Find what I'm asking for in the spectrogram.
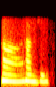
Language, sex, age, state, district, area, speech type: Punjabi, female, 18-30, Punjab, Faridkot, urban, conversation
